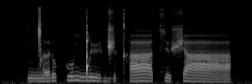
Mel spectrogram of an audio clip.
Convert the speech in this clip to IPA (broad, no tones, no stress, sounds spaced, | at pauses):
ŋ͡ǀ ə ɾ u k u ŋ͡ǃ yː d͡ʒ ə kʰ aː t͡s y ʃ aː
